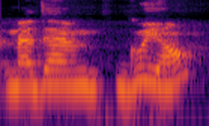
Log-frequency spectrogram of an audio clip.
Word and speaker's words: Madame Guyon: the last Satanic priestess, Madame Guyon, or something. Can you tell us a little bit about that? Sure. Madame Guyon, as it would be pronounced in French.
